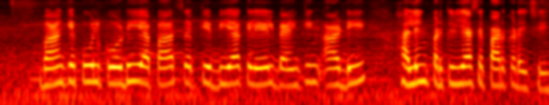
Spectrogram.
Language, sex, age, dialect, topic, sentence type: Magahi, male, 18-24, Western, agriculture, statement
